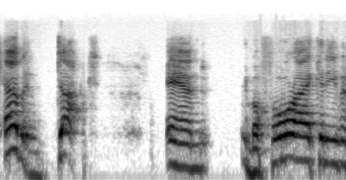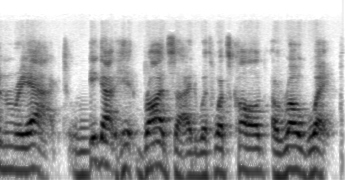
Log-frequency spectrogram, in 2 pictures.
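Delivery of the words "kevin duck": mock booming shout, thundering and high-pitched. Recalling a boat trip, retelling a warning over the intercom as a thundering shout. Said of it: "I hear his thundering voice over the intercom".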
